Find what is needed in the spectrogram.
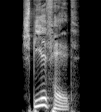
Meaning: field (sports)
- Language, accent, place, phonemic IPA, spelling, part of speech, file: German, Germany, Berlin, /ˈʃpiːlfɛlt/, Spielfeld, noun, De-Spielfeld.ogg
